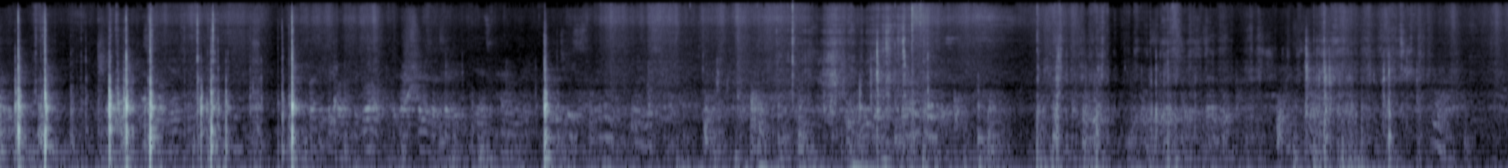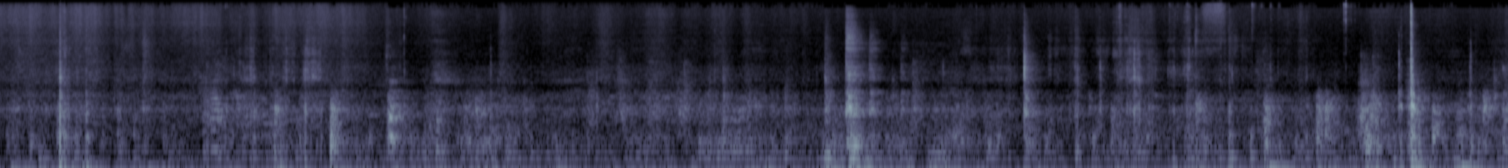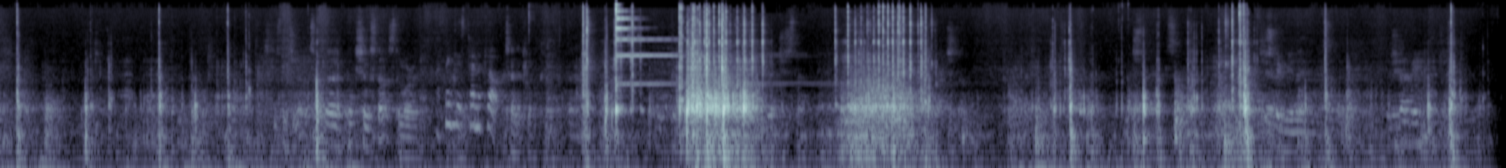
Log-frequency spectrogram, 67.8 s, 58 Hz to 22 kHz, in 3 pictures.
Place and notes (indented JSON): {
  "title": "Jacksons of Reading, Reading, UK - closeup recording of the vintage tills",
  "date": "2014-01-03 17:01:00",
  "description": "This is similar to the earlier recording from the same day, but the bells have been recorded much more closely by placing a recorder insider the wooden till.",
  "latitude": "51.46",
  "longitude": "-0.97",
  "altitude": "45",
  "timezone": "Europe/London"
}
